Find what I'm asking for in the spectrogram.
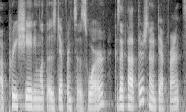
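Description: On a very clean recording with a silent background, a woman speaks at a medium pitch with a normal speaking voice and ordinary pitch variation. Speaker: army general. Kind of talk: interview. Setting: studio.

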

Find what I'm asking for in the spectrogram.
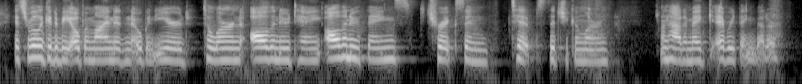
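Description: Over a quiet background, a woman with a fairly high pitch and a dark, mellow tone talks at a very fast pace in a monotone, flat intonation. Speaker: young airman, medic. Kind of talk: interview answers.

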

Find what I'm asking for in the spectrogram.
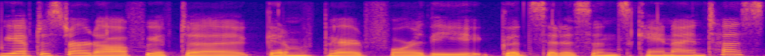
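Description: A woman speaks at a fairly quick pace and medium pitch in an unremarkable speaking voice. Her intonation stays fairly even. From northern Wisconsin, US. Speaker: air national guard boom operator. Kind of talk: interview.

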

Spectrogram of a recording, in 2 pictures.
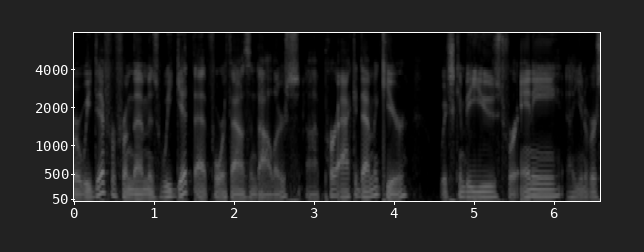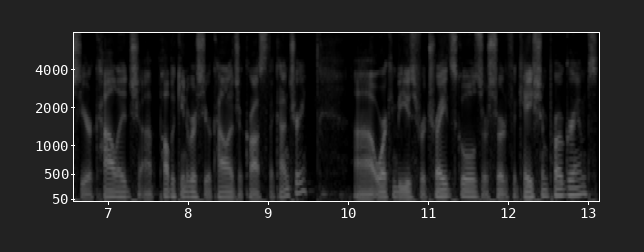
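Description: Someone with an American accent talks at a very fast pace with ordinary pitch variation, in a very clean recording with a silent background. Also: man, very deep, low pitch for a man. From Ohio. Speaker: army recruiter. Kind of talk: interview.

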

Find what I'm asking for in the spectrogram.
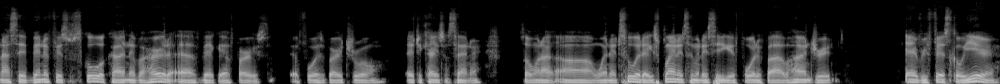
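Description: A man with a Southern US accent talks at a very fast pace in a very deep, low voice with fairly even intonation, the sound dry and close with no echo and the recording very clean with a silent background. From US South, Jackson, Mississippi. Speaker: Air Force firefighter. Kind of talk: interview.

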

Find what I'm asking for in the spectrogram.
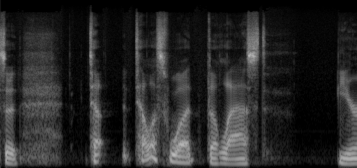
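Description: A man of medium pitch with an Upper Midwest accent. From Minnesota. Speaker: military chaplain, podcast host. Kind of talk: interview. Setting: studio.

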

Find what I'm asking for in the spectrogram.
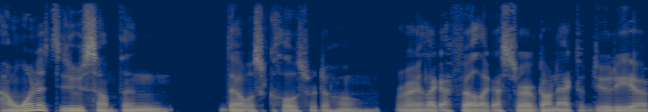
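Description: A man with an American accent talks at a fairly quick pace in an unremarkable speaking voice. The recording is very clean with a silent background and a dry, close sound with no echo. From South Bend, Indiana. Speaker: army recruiter. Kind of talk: casual interview.

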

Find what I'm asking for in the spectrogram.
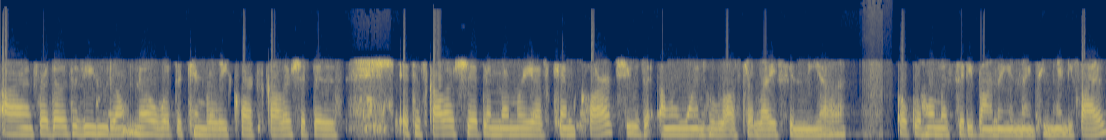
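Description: A woman with an American accent at medium pitch and a fairly quick pace, monotone and flat, with very even loudness over noticeable background noise. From Philadelphia, Pennsylvania. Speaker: navy legalman, chief. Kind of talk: casual interview.

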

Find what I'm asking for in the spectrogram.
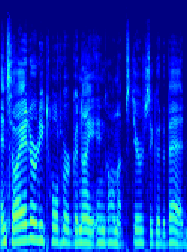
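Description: A woman speaks at medium pitch with fairly even intonation. It is a plain, everyday voice. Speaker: military officer. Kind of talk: testimony.

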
